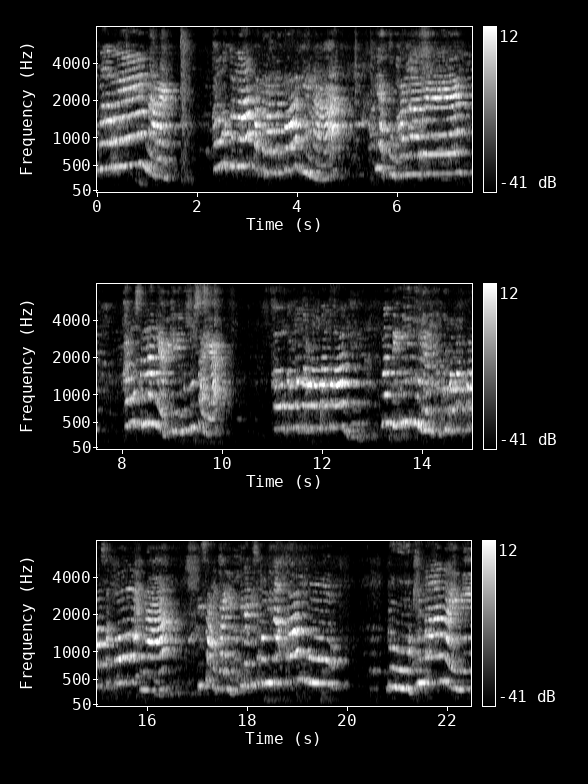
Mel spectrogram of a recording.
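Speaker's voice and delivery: calm, guilt-tripping teacher-like voice.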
